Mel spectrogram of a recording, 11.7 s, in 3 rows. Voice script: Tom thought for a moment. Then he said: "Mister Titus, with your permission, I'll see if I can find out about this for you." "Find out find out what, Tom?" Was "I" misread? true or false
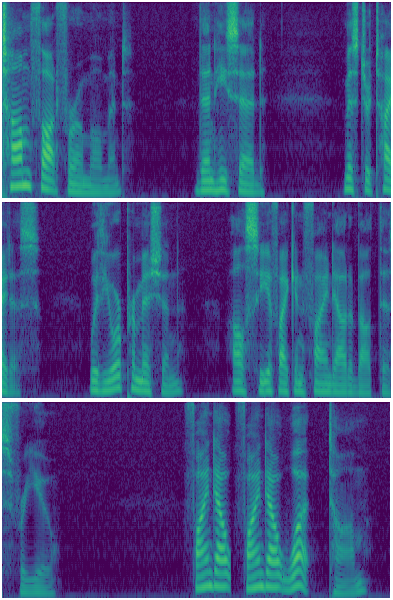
false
